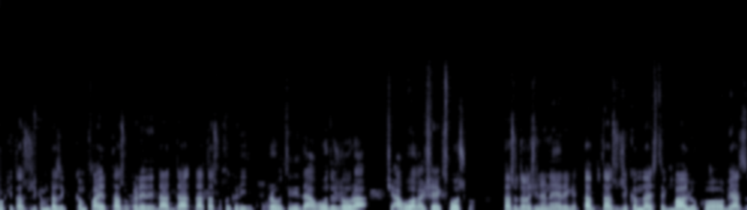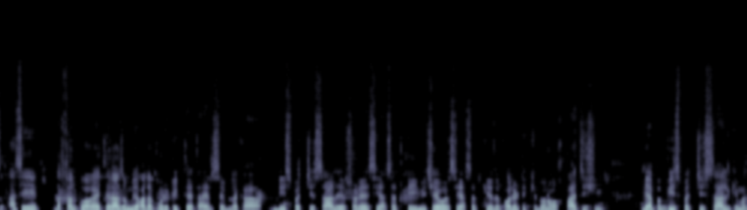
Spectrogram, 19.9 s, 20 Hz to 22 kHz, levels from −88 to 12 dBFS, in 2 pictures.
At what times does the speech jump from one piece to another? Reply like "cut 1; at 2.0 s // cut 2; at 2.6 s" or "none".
cut 1; at 3.6 s // cut 2; at 7.8 s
